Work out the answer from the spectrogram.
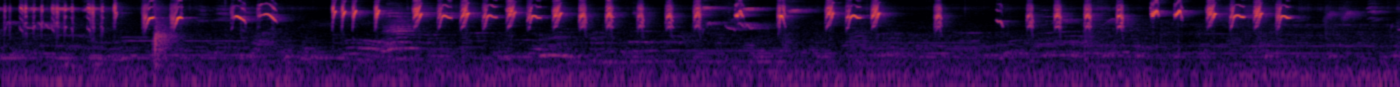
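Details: Olive-backed sunbird song intended to make other sunbirds respond: a long, lively stream of sharp, high chirps and tinkling notes, repeated rapidly with small warbled turns.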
